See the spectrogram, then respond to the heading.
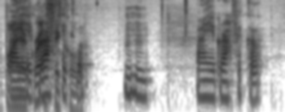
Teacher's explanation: tricky word five syllables biographical stress the third syllable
